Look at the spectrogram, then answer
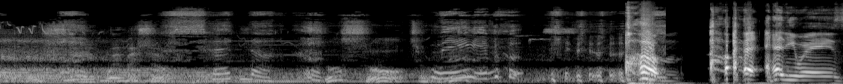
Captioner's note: sims noises; cough; cough cough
